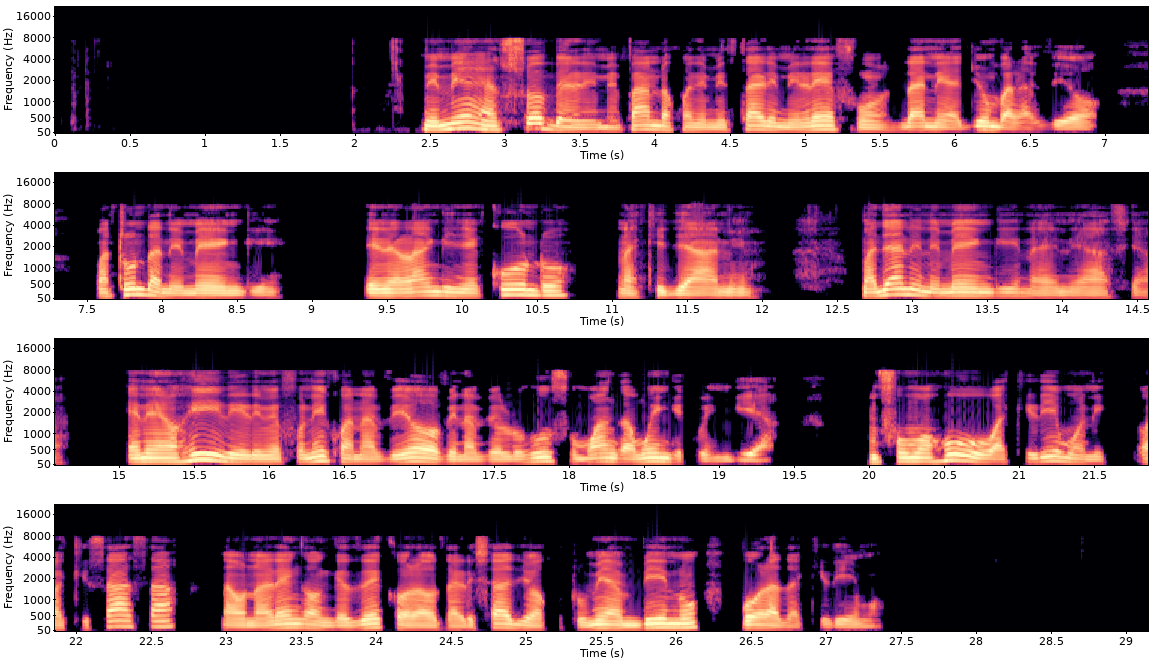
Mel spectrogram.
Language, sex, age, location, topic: Swahili, male, 25-35, Dar es Salaam, agriculture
